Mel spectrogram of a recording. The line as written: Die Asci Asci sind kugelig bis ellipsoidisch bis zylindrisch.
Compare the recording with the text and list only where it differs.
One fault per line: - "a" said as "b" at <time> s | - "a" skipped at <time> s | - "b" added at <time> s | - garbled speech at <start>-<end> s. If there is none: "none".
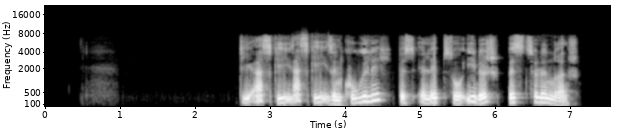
none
